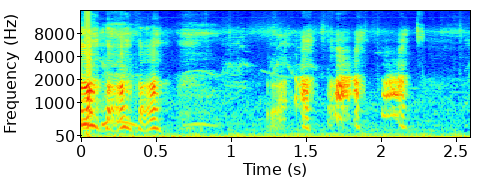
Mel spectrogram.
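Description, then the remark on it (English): Bright, harsh budgie calls in short bursts, a quick chattering cluster followed by several squawky chirps, loud with no talking over them. “No, we've got birds in the background.”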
